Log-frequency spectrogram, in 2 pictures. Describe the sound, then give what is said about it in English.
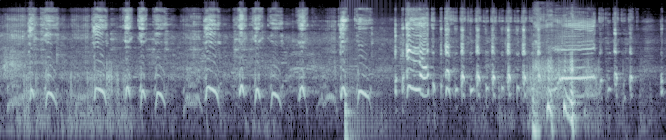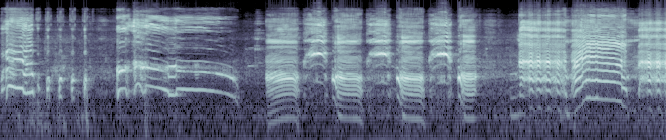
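A man in South Africa mimics a string of animal calls with his mouth, a rooster-like crow, bleating and shrill warbling bird cries including seagull calls, delivered loud in quick succession with no talking. “And I'm going to make you a few animal sounds.”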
